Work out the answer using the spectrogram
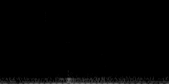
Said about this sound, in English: My cat just meowed. She agreed.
